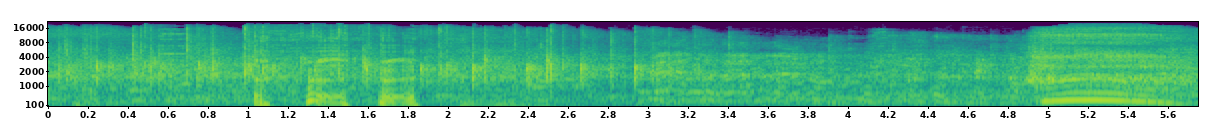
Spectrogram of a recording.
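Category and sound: crowd, audience applauding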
